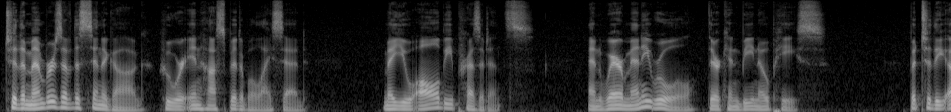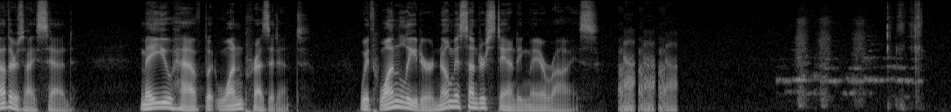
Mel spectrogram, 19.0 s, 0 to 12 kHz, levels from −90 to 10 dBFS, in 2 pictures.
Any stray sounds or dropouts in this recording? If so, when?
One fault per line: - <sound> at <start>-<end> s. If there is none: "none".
- laugh at 15.7-16.3 s
- sniff at 17.3-18.8 s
